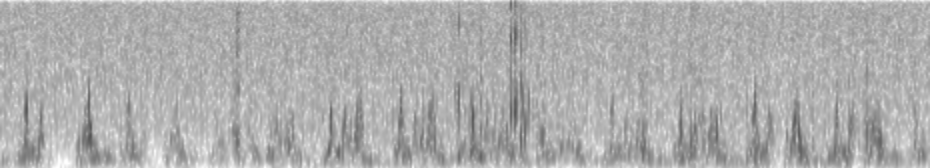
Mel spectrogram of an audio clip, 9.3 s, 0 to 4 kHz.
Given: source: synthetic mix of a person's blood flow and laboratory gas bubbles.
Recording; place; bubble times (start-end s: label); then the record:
Doppler ultrasound of blood flow; precordium
2.32-2.42 s: bubbles
4.54-4.87 s: bubbles
5.07-5.46 s: bubbles
6.38-6.48 s: bubbles
6.89-7.07 s: bubbles
7.53-7.60 s: bubbles
8.11-8.18 s: bubbles
8.46-8.75 s: bubbles
From the record:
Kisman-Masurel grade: 123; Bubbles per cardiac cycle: 1 to 2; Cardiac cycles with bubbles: 10 to 50%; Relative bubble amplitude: loud (0.450 to 0.775); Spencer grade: 2 (many but less than half of the cardiac periods contain bubble signals, singularly or in groups); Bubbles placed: anywhere in the cardiac cycle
